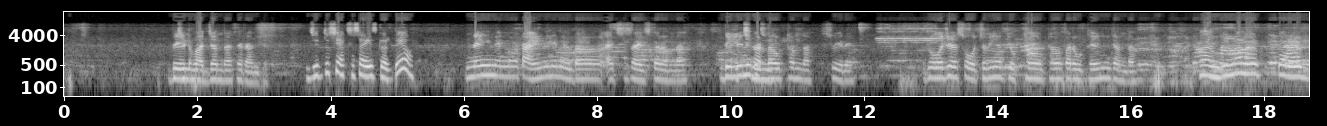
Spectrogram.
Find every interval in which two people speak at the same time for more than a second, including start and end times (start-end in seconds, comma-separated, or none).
none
